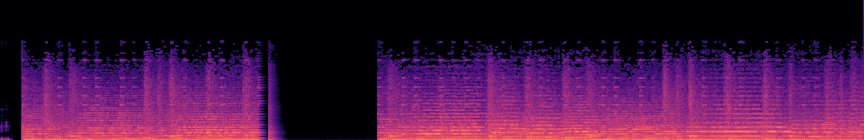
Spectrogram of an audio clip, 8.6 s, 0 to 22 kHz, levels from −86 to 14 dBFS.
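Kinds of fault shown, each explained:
call audio freeze: from 2.59 to 3.81 s a fading buzz or hiss stretches the last sound into about 0.9 s of silence, then it resumes intact, about 1.2 s late, likely from delayed packets draining the jitter buffer. Waveform: tapering tail, flat line; spectrogram: smeared bands fading out.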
